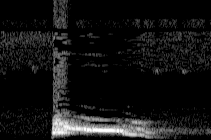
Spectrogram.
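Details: Jack Russell Terrier Cato serenades the hounds after a day of foxhunting at Quail Roost, a single loud drawn-out howl-like cry holding steady for about a second before sliding down and fading.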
